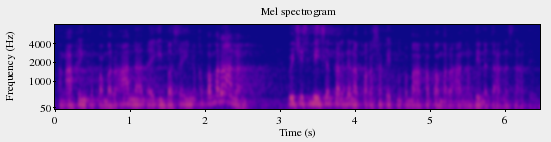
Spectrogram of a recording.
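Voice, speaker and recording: A man's voice: on the high side, expressive, fast talker, slight background noise. Earnest Filipino man preaching in a hall. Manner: mixes Tagalog and English, earnest, rising and falling emphasis. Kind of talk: sermon. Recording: echoey hall with long reverb.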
